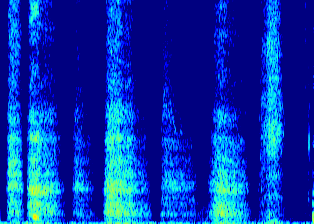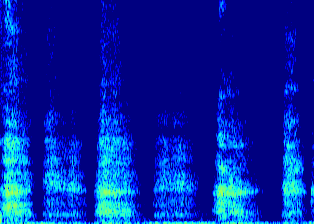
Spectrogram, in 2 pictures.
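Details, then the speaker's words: Female sneeze buildup: quick, irregular voiced catching breaths about once a second, hitching before a strong sneeze, with "gonna sneeze. Oh, God"; gasping. "gonna sneeze. Oh, God. Oh, fuck."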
